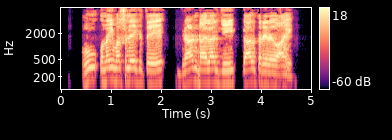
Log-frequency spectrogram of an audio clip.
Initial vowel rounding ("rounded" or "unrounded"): rounded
